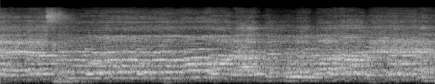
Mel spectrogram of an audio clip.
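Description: A group of voices singing a Tibetan folk song together over a musical accompaniment, with long held notes.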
